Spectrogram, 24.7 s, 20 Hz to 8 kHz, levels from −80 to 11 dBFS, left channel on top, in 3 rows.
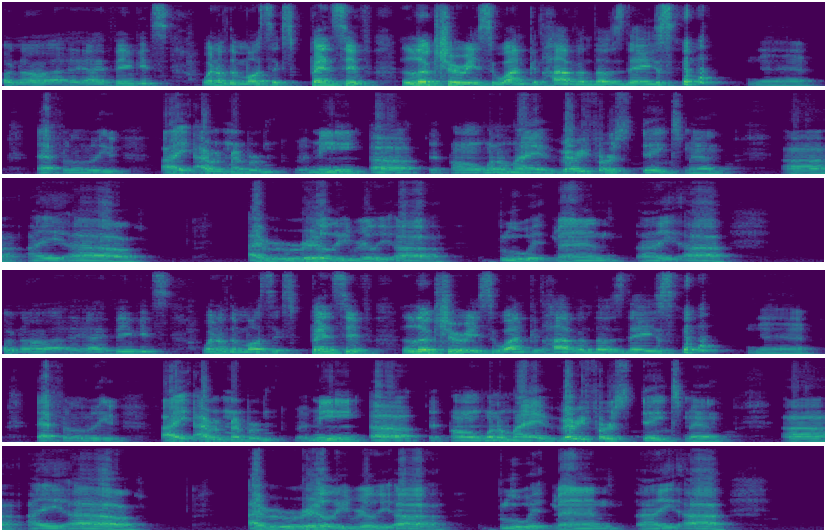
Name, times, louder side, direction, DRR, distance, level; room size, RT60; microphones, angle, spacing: voice 1, 0.0-7.1, left 2 dB, 40° left, 0.5 m, -23 dB
voice 2, 7.5-8.0 8.3-15.4 16.0-17.8 18.9-20.8 21.4-22.5 22.8-24.0, right 2 dB, 30° right, 0.8 m, -27 dB
2.4 x 2.2 x 4.0 m
head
